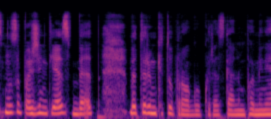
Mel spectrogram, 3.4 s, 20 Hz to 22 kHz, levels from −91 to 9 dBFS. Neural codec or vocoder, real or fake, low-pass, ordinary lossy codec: none; real; 14.4 kHz; AAC, 64 kbps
